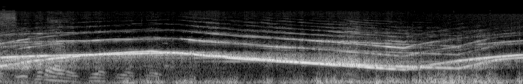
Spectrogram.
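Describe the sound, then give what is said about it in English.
A loud police siren wails, its pitch sweeping slowly up and down, over a low rumble of traffic with faint voices underneath, drowning out the chief of police as she speaks to the press about a shooting. “This is the chief of police here, …, but she's being drowned out by the sirens.”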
